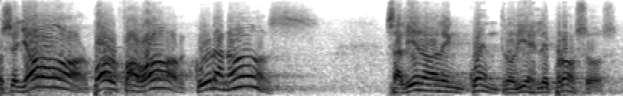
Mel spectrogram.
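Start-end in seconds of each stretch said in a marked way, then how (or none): 0.0-3.0 high, slow pleading cry; lepers crying out. Retold or imitated. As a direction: beg for healing from afar. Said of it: "porque ellos vienen gritando".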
